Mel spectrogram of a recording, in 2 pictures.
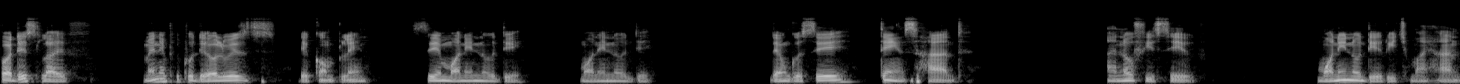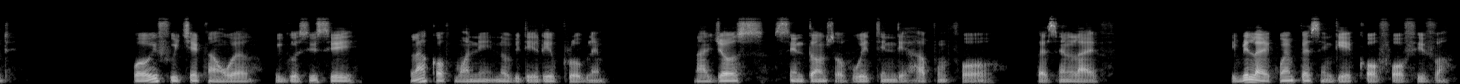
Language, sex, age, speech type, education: Nigerian Pidgin, male, 30-45, spontaneous, tertiary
